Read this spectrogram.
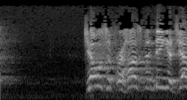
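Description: A man preaches forcefully through a microphone, echoing in a large hall.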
